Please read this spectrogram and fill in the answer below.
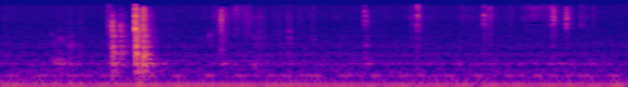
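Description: Light clicks and taps from trading cards being handled on a table, with a louder double click about a second in.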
